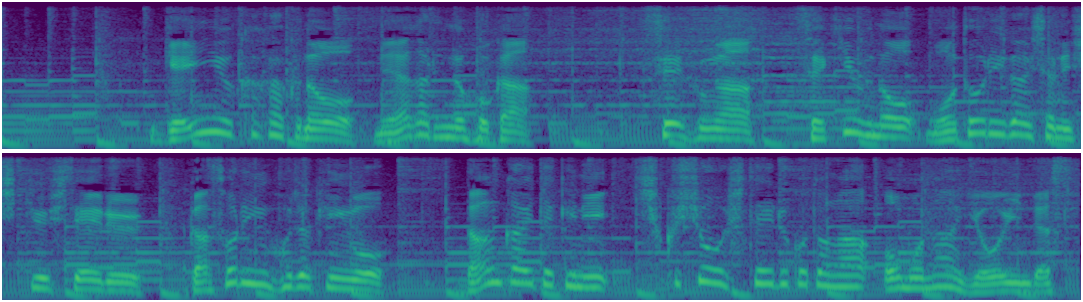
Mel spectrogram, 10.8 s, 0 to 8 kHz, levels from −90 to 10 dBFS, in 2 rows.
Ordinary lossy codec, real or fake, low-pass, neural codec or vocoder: none; real; 7.2 kHz; none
